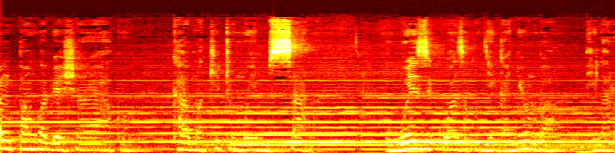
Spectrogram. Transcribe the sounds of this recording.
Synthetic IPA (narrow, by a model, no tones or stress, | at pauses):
alipaŋɡɔwaɓiaʃaɾajakɔ | kamakitumwɛm̩sa | hawɛzikuanzakuʄɛŋɡaɲumba | ilaɾ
